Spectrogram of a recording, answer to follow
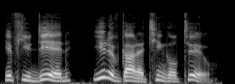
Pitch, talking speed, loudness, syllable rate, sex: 185 Hz, 205 wpm, -17 LUFS, 5.1 syllables/s, female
